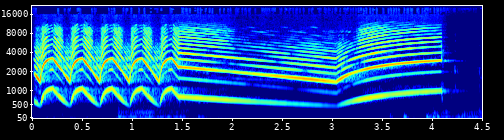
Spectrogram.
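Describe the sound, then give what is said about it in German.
An emergency doctor's vehicle siren wails loudly as it arrives, first in a fast rising-and-falling yelp, then a long slow downward sweep that climbs again, with faint traffic rumble underneath before it cuts off. “Ich bin äh, hier der Notarzt.”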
